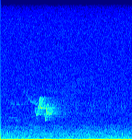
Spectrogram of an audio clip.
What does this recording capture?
Black-throated Blue Warbler, Red-eyed Vireo, Ovenbird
